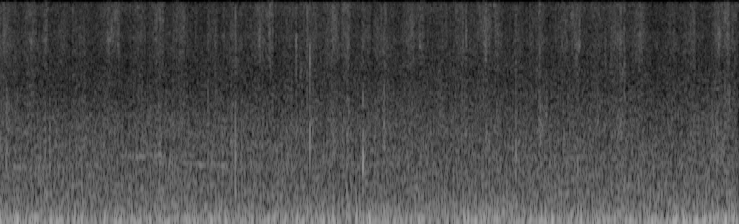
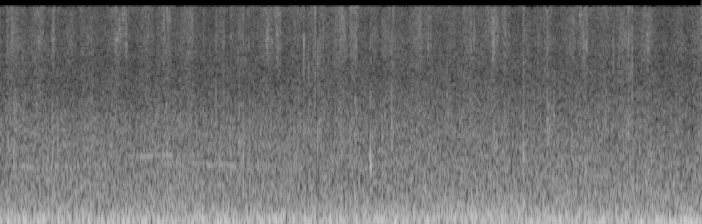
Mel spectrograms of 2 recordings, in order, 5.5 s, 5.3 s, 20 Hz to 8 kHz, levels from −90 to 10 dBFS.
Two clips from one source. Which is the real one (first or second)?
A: second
